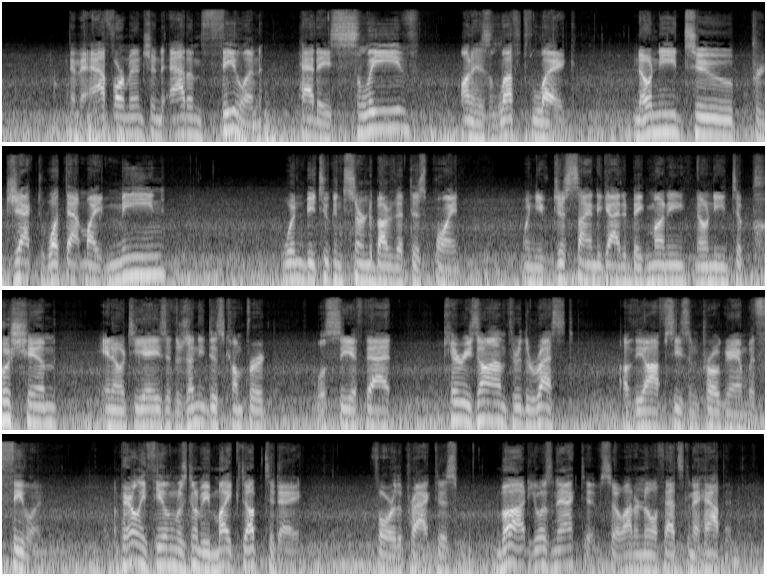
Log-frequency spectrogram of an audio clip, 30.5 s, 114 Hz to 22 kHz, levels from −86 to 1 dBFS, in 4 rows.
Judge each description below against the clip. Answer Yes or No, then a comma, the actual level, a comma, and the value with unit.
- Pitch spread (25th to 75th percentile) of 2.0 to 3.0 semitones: No, average, 3.7 semitones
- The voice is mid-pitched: No, low, 120 Hz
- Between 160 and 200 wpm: Yes, average, 175 wpm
